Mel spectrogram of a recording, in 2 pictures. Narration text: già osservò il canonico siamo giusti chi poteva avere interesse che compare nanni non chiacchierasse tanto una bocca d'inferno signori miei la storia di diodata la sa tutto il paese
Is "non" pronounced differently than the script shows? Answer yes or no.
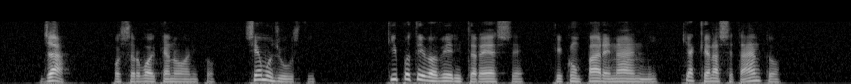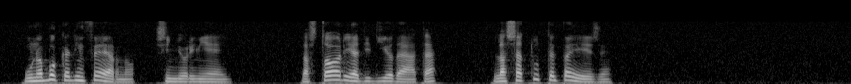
yes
